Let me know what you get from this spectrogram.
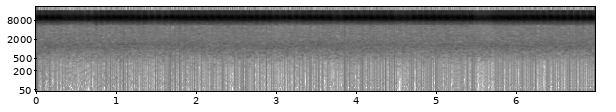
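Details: Stridulating male crickets fill the air with an uninterrupted, shrill high-pitched chirping trill, finely pulsed and steady, one short dip near the end, set over faint background noise.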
